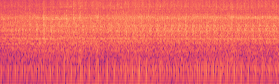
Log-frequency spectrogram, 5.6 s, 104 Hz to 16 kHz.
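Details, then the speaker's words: First-gen Toyota 4Runner with a blown engine fuse and a possible bad head gasket, just fired. It idles with a slight stumble, no steam from the exhaust and a smell of bad fuel. A minor miss, cause unknown. "Yeah, I don't know what that missing. I may have been a miss. It smells kind of like bad fuel right now."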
